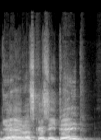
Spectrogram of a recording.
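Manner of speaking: high, loud, cocky, swaggering delivery.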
